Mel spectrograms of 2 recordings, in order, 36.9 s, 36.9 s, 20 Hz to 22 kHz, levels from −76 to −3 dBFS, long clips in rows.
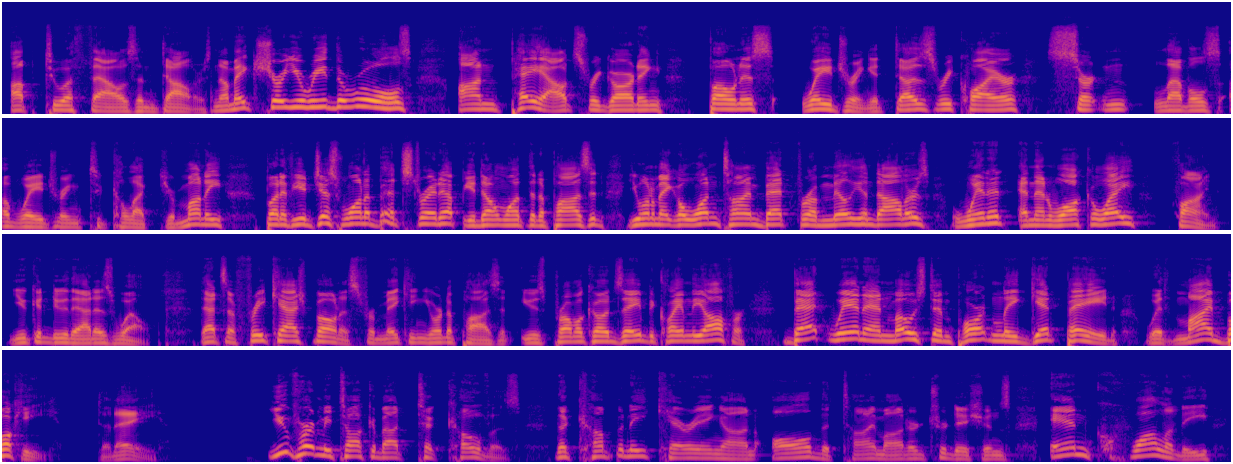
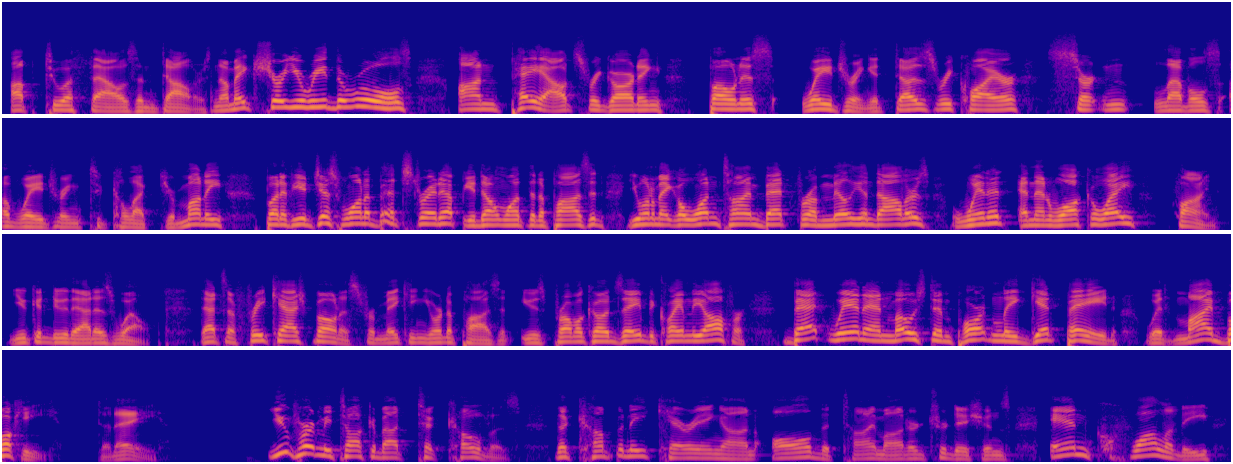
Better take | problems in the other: first | muffled; slightly; fading above 3 kHz

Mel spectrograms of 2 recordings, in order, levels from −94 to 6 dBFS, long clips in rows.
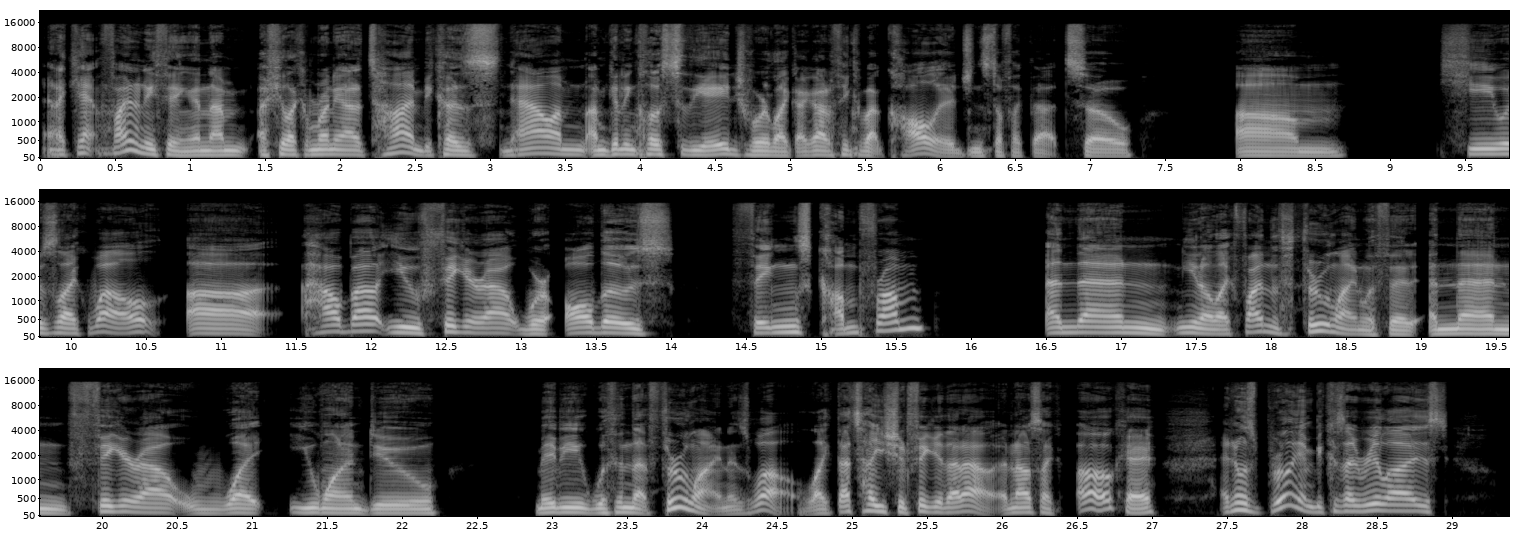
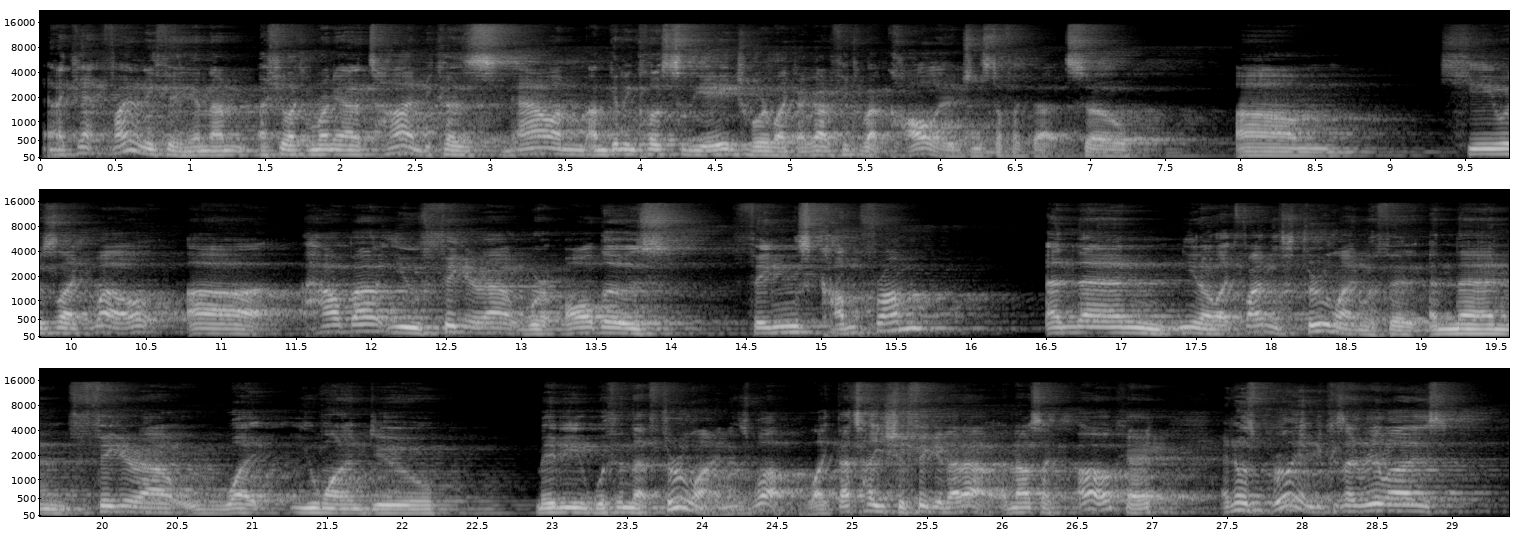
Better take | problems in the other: first | room echo; noticeable; dies away in 1.1 s // off-mic speech; somewhat distant

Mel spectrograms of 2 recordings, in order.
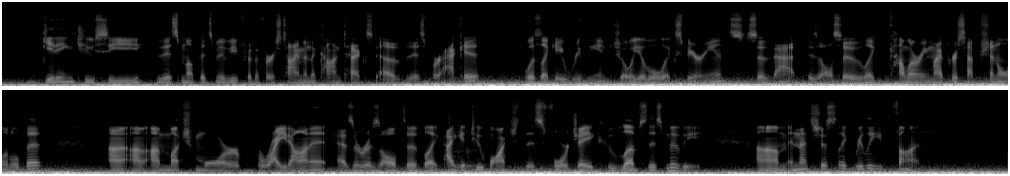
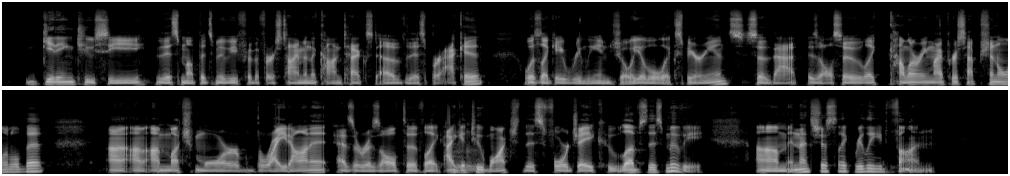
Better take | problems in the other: second | low rumble; loud; throughout; 8 dB below the speech

